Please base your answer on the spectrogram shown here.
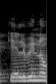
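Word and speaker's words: Colvin: বিশ্ববিদ্যালয়ের প্রথম উপাচার্য উইলিয়াম কোলভিন অনেকে কেলভিনও বলেন সমস্যা কিন্তু কোলভিন সঠিক উচ্চারণ কলকাতা বিশ্ববিদ্যালয়ের প্রথম আচার্য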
